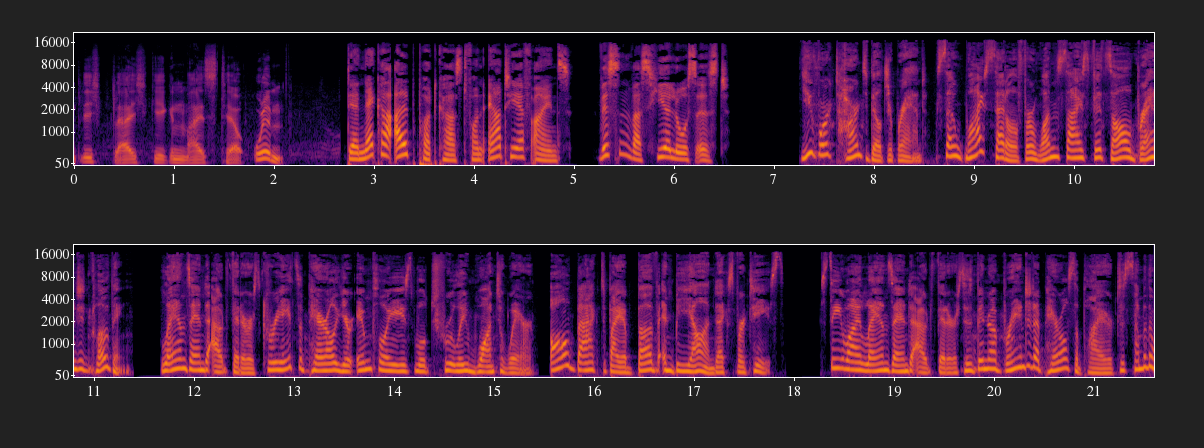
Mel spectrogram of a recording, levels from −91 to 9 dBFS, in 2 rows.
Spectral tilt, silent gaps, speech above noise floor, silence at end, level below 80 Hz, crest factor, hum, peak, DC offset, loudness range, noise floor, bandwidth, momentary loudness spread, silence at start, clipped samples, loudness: -4.5 dB/octave; 6.69-7.25 s, 17.97-18.02 s; 37 dB; 0 s; -50 dBFS; 18 dB; none; -4 dBFS; under 0.1%; 2 LU; -58 dBFS; 17.5 kHz; 11 LU; 0.05 s; under 0.1%; -22 LUFS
